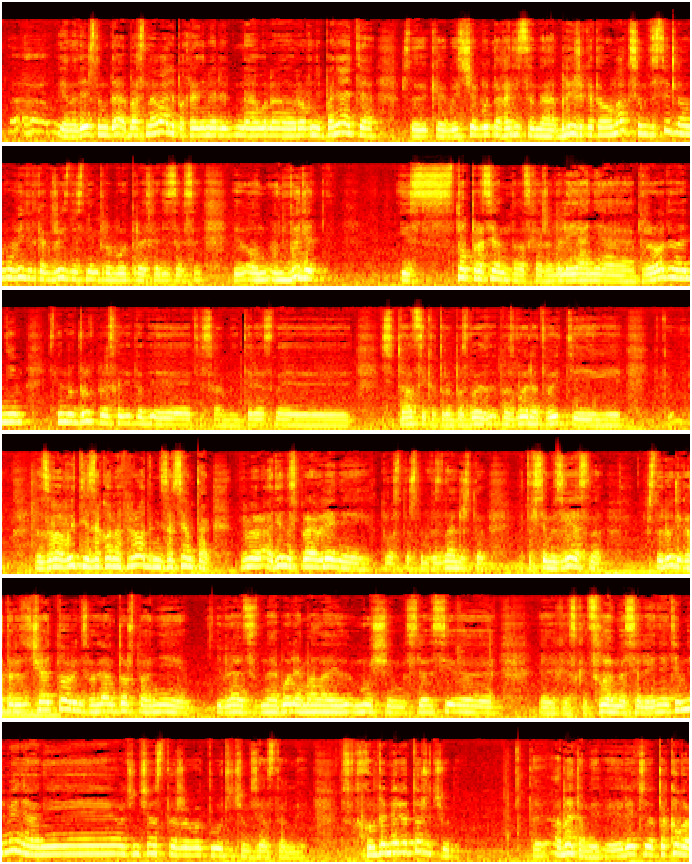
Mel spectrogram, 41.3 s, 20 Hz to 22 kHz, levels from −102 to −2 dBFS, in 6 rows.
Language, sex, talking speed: Russian, male, 155 wpm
